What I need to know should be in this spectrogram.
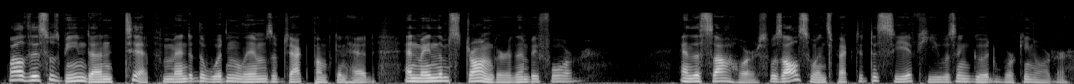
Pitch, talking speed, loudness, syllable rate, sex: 130 Hz, 195 wpm, -19 LUFS, 5.3 syllables/s, male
